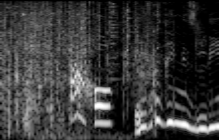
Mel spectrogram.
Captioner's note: house creaking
